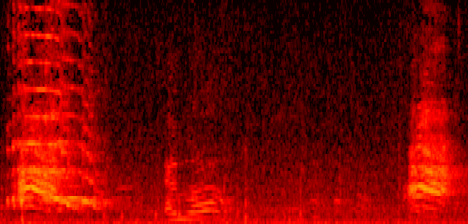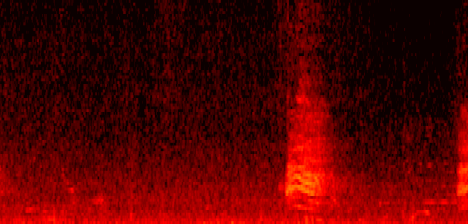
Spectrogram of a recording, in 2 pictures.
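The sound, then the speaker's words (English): Hyacinth macaws and a red-crowned crane calling at a zoo: a few loud, harsh, raspy squawks spaced several seconds apart, with softer calls between them over steady low background noise. “Those are hyacinth macaws. The higher pitched noise is a red-crowned crane.”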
